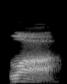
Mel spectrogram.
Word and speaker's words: law: 20 years freezer prison law law the W is silencer law so you don't pronounce the W just like law uh and so no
